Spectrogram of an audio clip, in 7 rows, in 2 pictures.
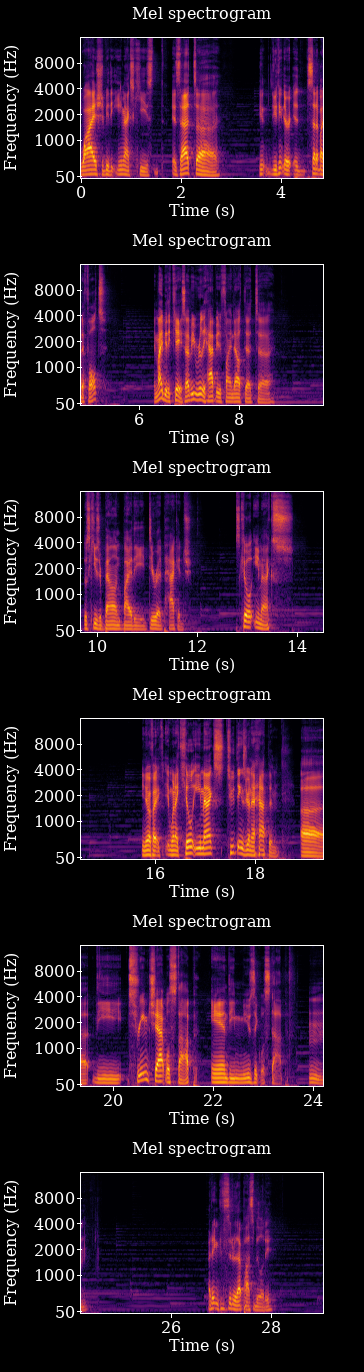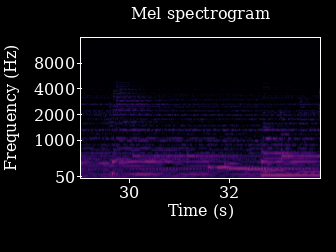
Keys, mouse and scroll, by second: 7.4 click, 7.9 ctrl+s, 12.0 ctrl+c, 12.5-13.5 typing, 23.5 ctrl+g.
